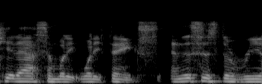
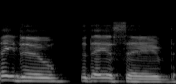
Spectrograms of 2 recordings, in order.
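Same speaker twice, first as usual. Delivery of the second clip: plain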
